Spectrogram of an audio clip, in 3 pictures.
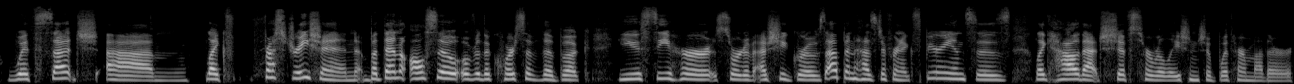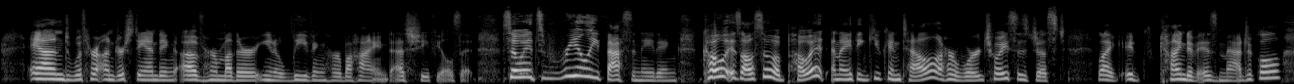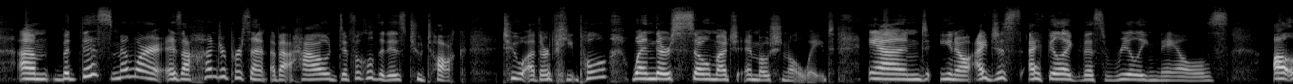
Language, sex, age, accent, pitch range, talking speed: English, female, 20-39, American, 195-250 Hz, 175 wpm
